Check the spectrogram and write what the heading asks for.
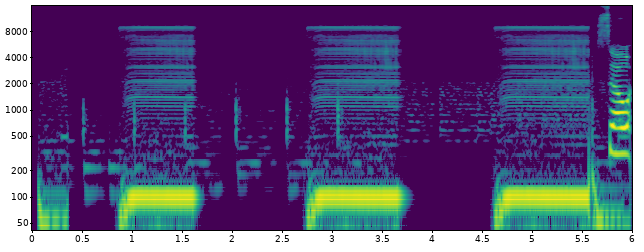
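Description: A smartphone buzzing on vibrate against a hard surface, three buzzes of just under a second each, about a second apart.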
